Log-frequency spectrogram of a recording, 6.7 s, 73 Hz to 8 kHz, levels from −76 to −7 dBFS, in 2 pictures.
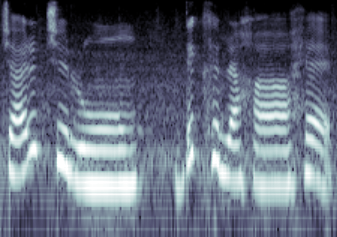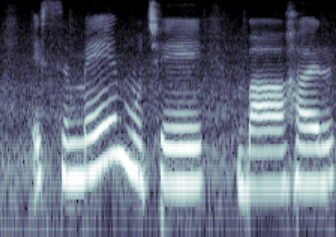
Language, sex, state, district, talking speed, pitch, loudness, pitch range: Hindi, female, Madhya Pradesh, Katni, 70 wpm, 225 Hz, -12 LUFS, 205-285 Hz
